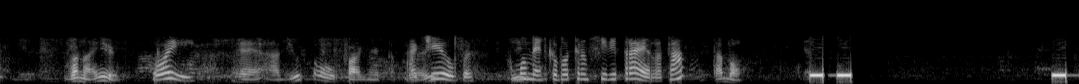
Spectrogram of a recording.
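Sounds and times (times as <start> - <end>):
speech: 0.7 - 8.2
telephone busy signal on a transferred office call: 8.1 - 8.6, 10.5 - 10.7.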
